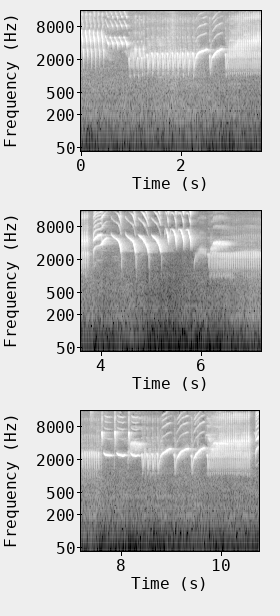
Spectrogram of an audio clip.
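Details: Long canary song phrase meant to spur other canaries to sing: buzzy low trills, bursts of bright rising sweeps, a held whistled tone, and repeated fast rolls alternating across the phrase.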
